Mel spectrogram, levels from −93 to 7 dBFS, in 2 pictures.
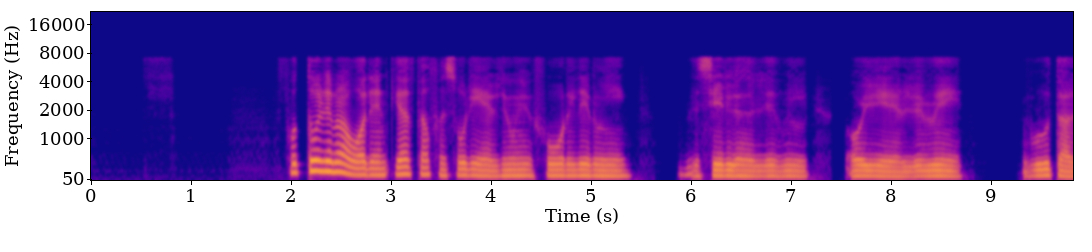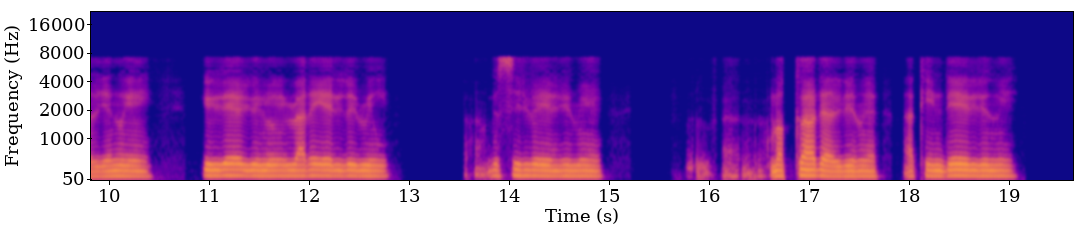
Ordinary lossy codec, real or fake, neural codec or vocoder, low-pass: none; fake; codec, 16 kHz, 0.5 kbps, FunCodec, trained on Chinese and English, 25 frames a second; 7.2 kHz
